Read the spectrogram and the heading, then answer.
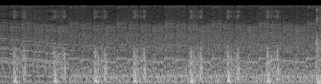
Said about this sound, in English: This is stupid. It sounds bad. Is he punching something? No, he's shooting. It's a bad... That's what I'm saying. It's a bad shotgun.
